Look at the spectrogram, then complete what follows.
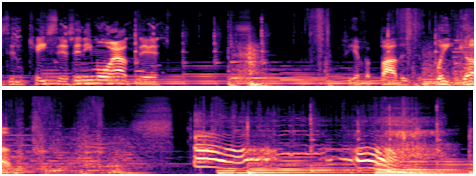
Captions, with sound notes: there's any more out there. If he ever bothers to wake up. [yawning]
